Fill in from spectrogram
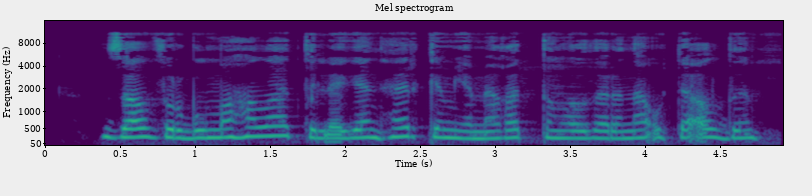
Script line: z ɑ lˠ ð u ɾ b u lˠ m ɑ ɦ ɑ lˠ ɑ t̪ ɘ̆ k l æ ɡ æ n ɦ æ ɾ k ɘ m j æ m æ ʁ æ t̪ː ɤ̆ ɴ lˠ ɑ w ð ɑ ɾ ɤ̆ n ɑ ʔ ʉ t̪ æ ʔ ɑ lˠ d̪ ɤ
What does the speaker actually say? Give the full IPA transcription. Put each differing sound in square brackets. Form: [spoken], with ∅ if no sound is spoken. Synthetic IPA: z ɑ lˠ ð u ɾ b u lˠ m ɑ ɦ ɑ lˠ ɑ t̪ ɘ̆ [∅] l æ ɡ æ n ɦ æ ɾ k ɘ m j æ m æ ʁ æ t̪ː ɤ̆ ɴ lˠ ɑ w ð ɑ ɾ ɤ̆ n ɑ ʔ ʉ t̪ æ ʔ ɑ lˠ d̪ ɤ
